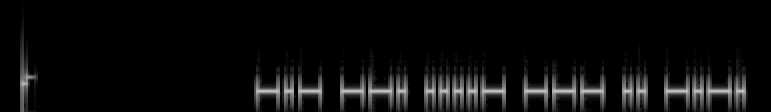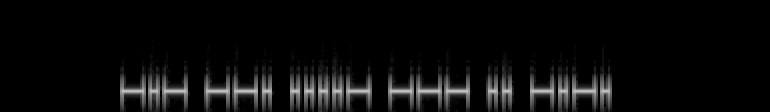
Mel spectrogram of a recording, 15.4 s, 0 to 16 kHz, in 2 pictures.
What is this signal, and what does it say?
Morse code, heard as a keyed tone, about 17 wpm, 700 Hz. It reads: KG4OIC KG4OIC
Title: USA Call Signs - 6 Characters - Repeated 2x - 17wpm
